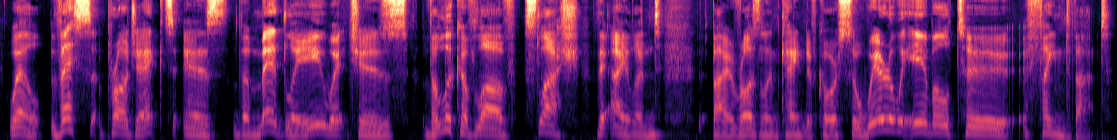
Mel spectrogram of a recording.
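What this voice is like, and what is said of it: Scottish accent. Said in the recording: “I love your accent. Are you ... Irish? ... It's Scottish.”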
